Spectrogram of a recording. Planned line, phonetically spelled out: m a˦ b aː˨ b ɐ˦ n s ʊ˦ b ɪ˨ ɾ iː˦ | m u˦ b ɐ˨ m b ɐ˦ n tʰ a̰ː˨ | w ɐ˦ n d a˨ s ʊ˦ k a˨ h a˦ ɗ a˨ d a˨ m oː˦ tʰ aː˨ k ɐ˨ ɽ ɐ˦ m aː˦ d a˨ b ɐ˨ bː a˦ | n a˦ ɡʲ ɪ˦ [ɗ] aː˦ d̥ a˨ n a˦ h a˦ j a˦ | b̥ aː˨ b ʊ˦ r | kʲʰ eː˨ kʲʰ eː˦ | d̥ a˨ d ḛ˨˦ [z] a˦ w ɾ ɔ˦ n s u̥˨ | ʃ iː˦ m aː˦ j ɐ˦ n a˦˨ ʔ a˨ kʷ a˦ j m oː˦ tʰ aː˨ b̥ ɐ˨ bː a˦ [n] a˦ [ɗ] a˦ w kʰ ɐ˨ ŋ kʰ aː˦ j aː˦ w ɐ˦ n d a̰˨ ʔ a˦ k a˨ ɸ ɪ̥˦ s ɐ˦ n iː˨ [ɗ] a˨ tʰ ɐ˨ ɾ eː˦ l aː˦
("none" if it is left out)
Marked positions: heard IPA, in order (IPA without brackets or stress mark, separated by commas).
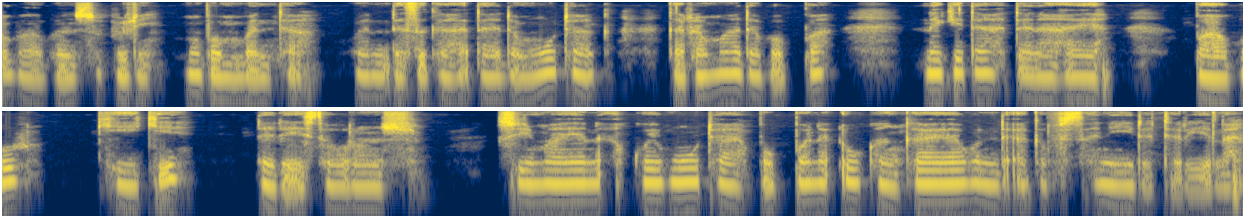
d, s, n, ɗ, d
